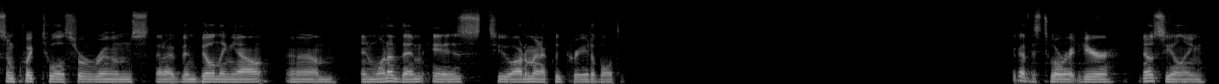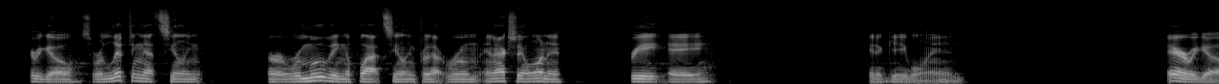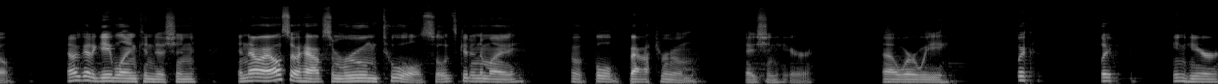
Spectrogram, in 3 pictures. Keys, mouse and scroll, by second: 0.8 click, 3.0 click, 3.7 click, 10.6 click, 11.4 click, 14.8 click, 17.9 click, 19.6 shift+click, 21.0 click, 22.4 click, 26.8 click, 27.8 click, 32.5 scroll down 1, 33.3 scroll up 1, 33.9 click, 35.3 click.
